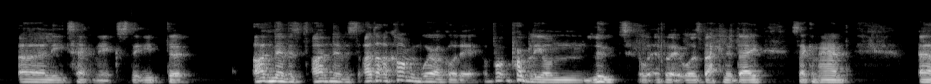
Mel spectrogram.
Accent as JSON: {"language": "English", "region": "London", "country": "United Kingdom", "tie": "born or raised there", "said": "I grew up in Camden, so just surrounded by record shops"}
